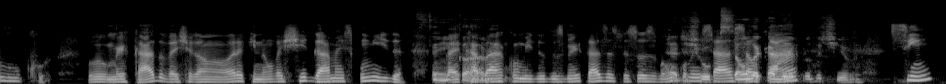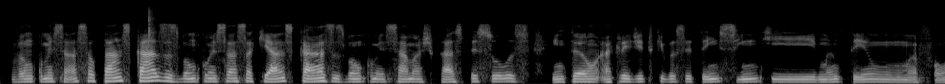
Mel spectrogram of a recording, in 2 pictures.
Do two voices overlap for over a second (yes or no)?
yes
